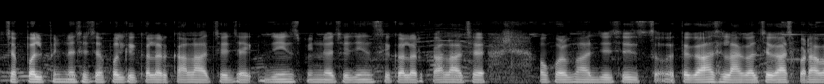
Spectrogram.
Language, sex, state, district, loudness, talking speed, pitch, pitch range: Maithili, male, Bihar, Saharsa, -21 LUFS, 195 wpm, 110 Hz, 110-115 Hz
